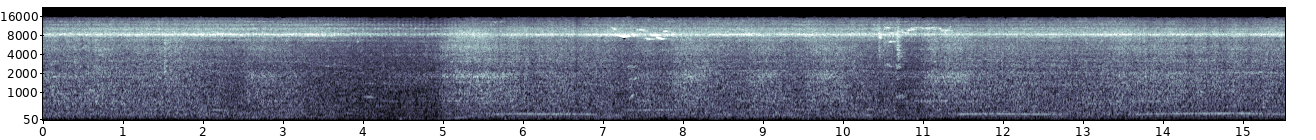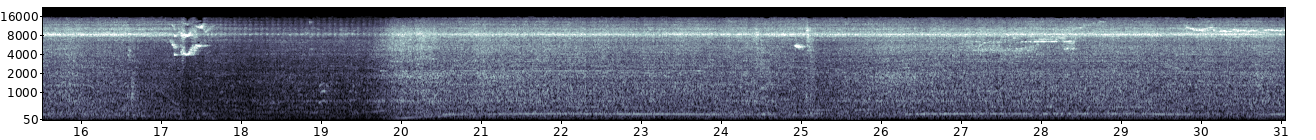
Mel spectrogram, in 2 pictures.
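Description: Mobile crane's diesel engine running and revving up several times, each rise held for a second or two, with a quieter lull about two-thirds of the way through.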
